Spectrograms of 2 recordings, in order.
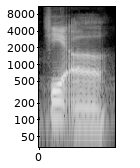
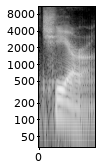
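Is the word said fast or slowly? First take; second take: slowly; fast. First: The word is said slowly and drawn out. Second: The word is said quickly. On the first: "đọc chậm chair" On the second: "Đọc nhanh là chair"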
